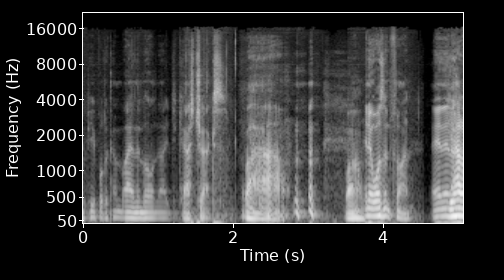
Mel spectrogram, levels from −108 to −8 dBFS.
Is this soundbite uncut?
yes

